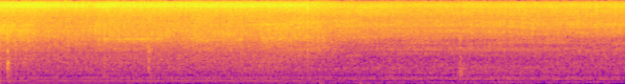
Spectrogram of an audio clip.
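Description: Bacon and French toast sticks sizzling in frying pans, a steady hiss of frying fat. The sizzling gets a little quieter about halfway through.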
